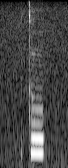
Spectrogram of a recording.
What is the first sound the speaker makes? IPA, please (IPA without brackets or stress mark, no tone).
t̪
